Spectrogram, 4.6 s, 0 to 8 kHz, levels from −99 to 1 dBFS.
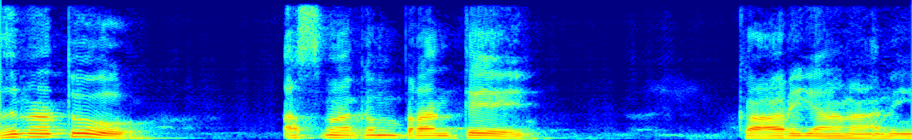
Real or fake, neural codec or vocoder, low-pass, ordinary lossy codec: fake; codec, 16 kHz, 2 kbps, FreqCodec, larger model; none; none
